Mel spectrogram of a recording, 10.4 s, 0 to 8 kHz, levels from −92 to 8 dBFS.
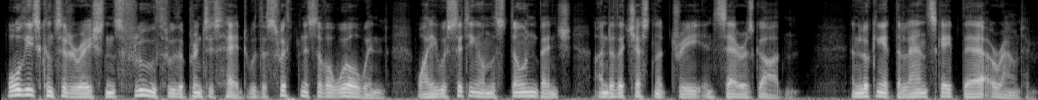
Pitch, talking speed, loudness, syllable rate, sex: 100 Hz, 215 wpm, -18 LUFS, 6.2 syllables/s, male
